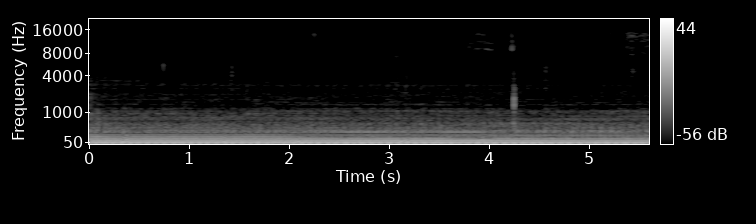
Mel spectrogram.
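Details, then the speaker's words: 2011 Toyota Yaris 1NZ-FE after DIY tune-up and battery reconnect: steady, even low rumble with no knocks or misses as the fast idle eases from about 1,500 down to 1,000 rpm on its own (normal 700–900); healthy idle. "Nah, dia turun sendiri tuh, teman-teman. Sampai ke 1.000 ya. Dia itu normalnya di antara 700 sampai 900 ya, teman-teman."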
